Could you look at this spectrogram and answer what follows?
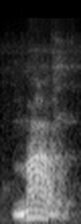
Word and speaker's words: Mali: Oh, Molly. Okay, I get what you. No, it's not. Okay, that's what was going on. It's spelled M-A-L-I, Molly.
